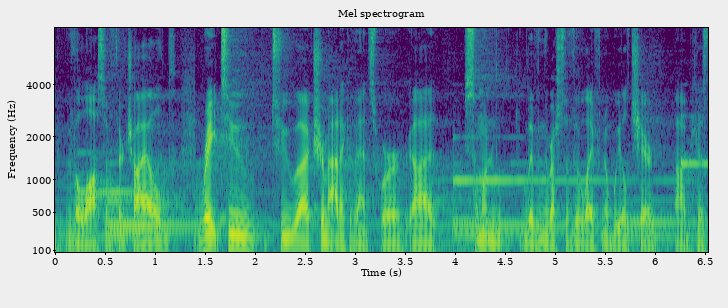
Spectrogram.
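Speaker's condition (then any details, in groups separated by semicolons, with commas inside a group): No condition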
